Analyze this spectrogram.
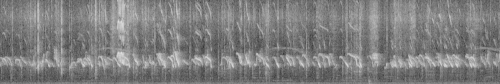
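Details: Many colour chicks calling out of thirst for water, a relentless stream of high, sharp, downward-slurred peeps from numerous birds at once, rhythmically pulsing, over a faint electrical hum and a single thud late on.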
